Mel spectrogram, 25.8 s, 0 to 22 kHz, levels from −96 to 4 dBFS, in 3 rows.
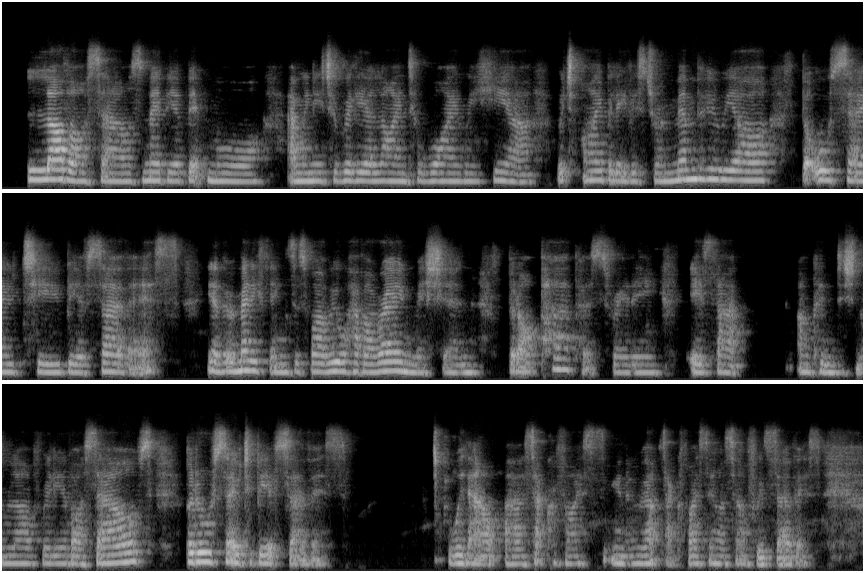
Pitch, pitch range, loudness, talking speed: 175 Hz, 165-190 Hz, -31 LUFS, 165 wpm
